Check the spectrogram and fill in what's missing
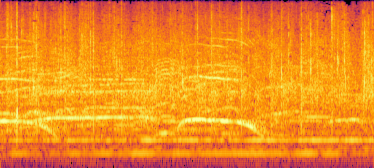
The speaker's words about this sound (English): And so I'm going to invite everyone who's getting baptized to come stand over here on the side of the stage. And students, yeah, you can clap for them. Great.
